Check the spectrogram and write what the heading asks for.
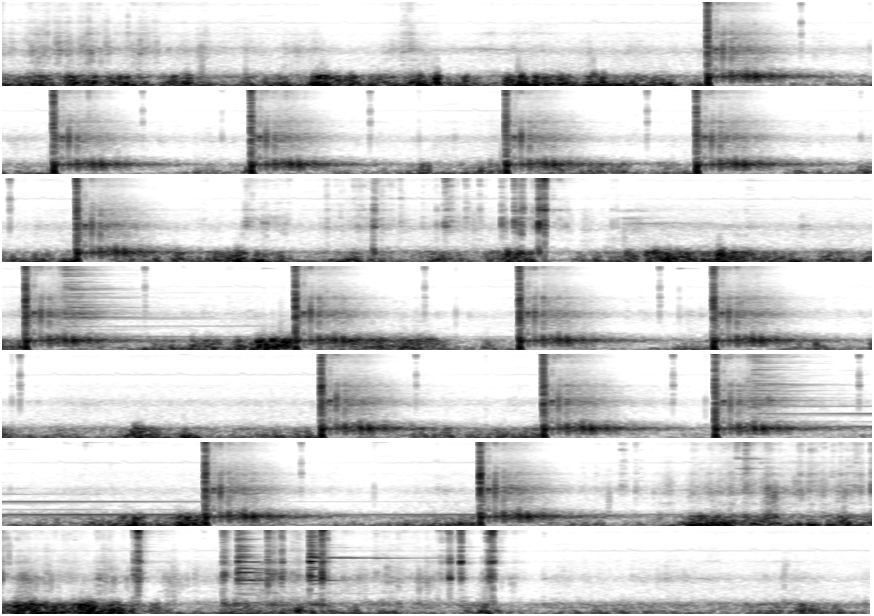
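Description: Pistol fired in a long, uneven string during a USPSA course of fire, at roughly one shot a second with short pauses and quick pairs, beginning about three seconds in. Ringing metallic clangs of steel targets being hit mix in with the shots, over a heavy low rumble between shots.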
